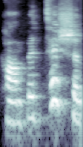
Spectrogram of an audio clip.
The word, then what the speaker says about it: competition: had already looked at competition okay where is the stress competition it's on the third Sy not the first not the fourth here's another example investigate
